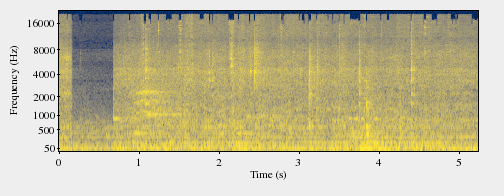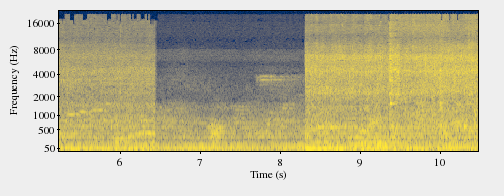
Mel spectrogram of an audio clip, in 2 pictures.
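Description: Mixed vegetables with peas and soya chunks sauté in a hot pan for vegetable biryani, giving a steady close sizzle with stirring scrapes, briefly dropping away mid-clip before returning louder.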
